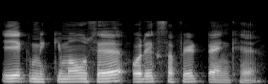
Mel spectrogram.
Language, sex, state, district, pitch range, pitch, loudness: Hindi, male, Uttar Pradesh, Shamli, 125-135 Hz, 130 Hz, -16 LUFS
